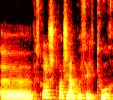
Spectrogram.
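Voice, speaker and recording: Dark and mellow in tone, a woman speaks at medium pitch and a moderate pace with fairly even intonation. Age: 30s. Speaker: entrepreneur and communication teacher. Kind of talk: interview.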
